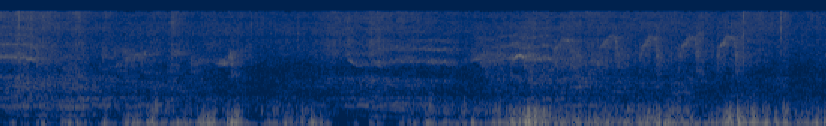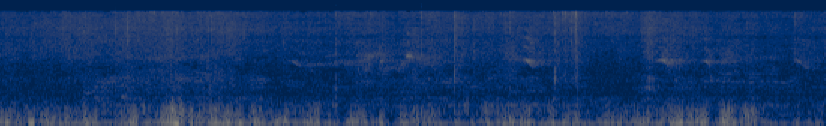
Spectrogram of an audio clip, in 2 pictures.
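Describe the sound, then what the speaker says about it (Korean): Native Korean honeybees in a winter-managed hive, electrically heated, give off a dense, continuous buzzing hum up close, the swarm's drone swelling and fading, with faint bird calls in the background. "이제 벌이 상당히 많죠"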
